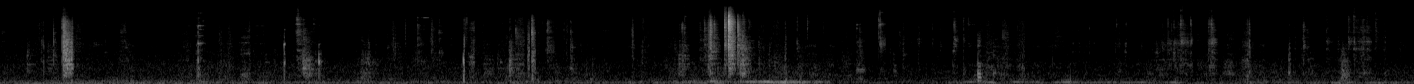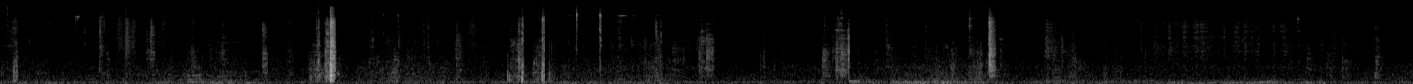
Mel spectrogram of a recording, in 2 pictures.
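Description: Loose steel go-kart parts clinking and knocking as a front steering spindle, coil spring, washers and bolts are fitted by hand: scattered sharp metallic clicks and taps, a few of them louder knocks.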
